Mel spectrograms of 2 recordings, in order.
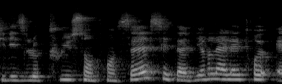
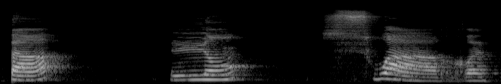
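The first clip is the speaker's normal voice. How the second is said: "balançoire" very slow, with long gaps between syllables; 4 dB louder, much slower than usual. Shown as a demonstration. Teacher dictating the last word, syllable by syllable. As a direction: draw out each syllable of "balançoire".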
